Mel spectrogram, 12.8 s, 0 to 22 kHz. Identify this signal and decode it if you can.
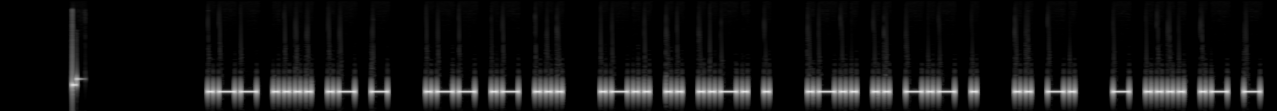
Morse code, heard as a keyed tone, about 22 wpm, 700 Hz. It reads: WHAT WAS LIFE LIKE IN THAT
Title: Sentences from Top 1000 Words - Review Part 5 - 22wpm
